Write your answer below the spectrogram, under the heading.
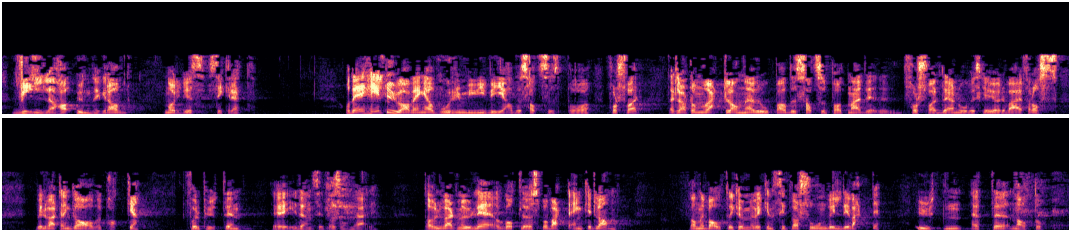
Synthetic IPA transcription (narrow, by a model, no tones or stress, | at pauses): ʋɪlːəɦɑːʔʉnːəɡɾɑːʋd̪ | nɔɾɡəssɪkːəɾheːt̪ | ɔd̪ɛæɾɦeːlt̪ʉːɑʋhɛŋːɪɑʋʋʊɾmyːəʋɪhɑd̪ːəsɑt̪sət̪pʰɔfɔʂʋɑːɾd̪̥ɛæɾkʰlɑːʈɔmʋæʈːlɑnːəɪœʉɾuːpɑhɑd̪ːəsɑt̪sət̪̚pʰɔɑt̪næɪd̪ɛfɔʂʋɑːɾəd̪ɛæɳuːəʋɪskɑjøːɾəʋæɪfɔɾɔs | ʋɪlɛʋæʈːæɪnɡɑːʋəpʰɑkːə | fɔɾpʰʉːt̪ɪn | ɪ̰d̪ɛnsɪt̪ʋɑʂuːnnd̪ɪæ̰ɾɪ̰ | d̪̥ɑhʋɪld̪ɛʋæʈmʉːlɪɔ̰ɡɔt̪ʰːløːspʰɔʋæʈːɛ̰ŋkəlt̪lɑnː | lʔɑnːɪbɑlt̪ɪkʉmɪʋɪlkənsɪt̪ʋɑʂuːnʋɪld̪ɪʋæʈːə | ʉːt̪n̩ɛt̪nɑːt̪ʊ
